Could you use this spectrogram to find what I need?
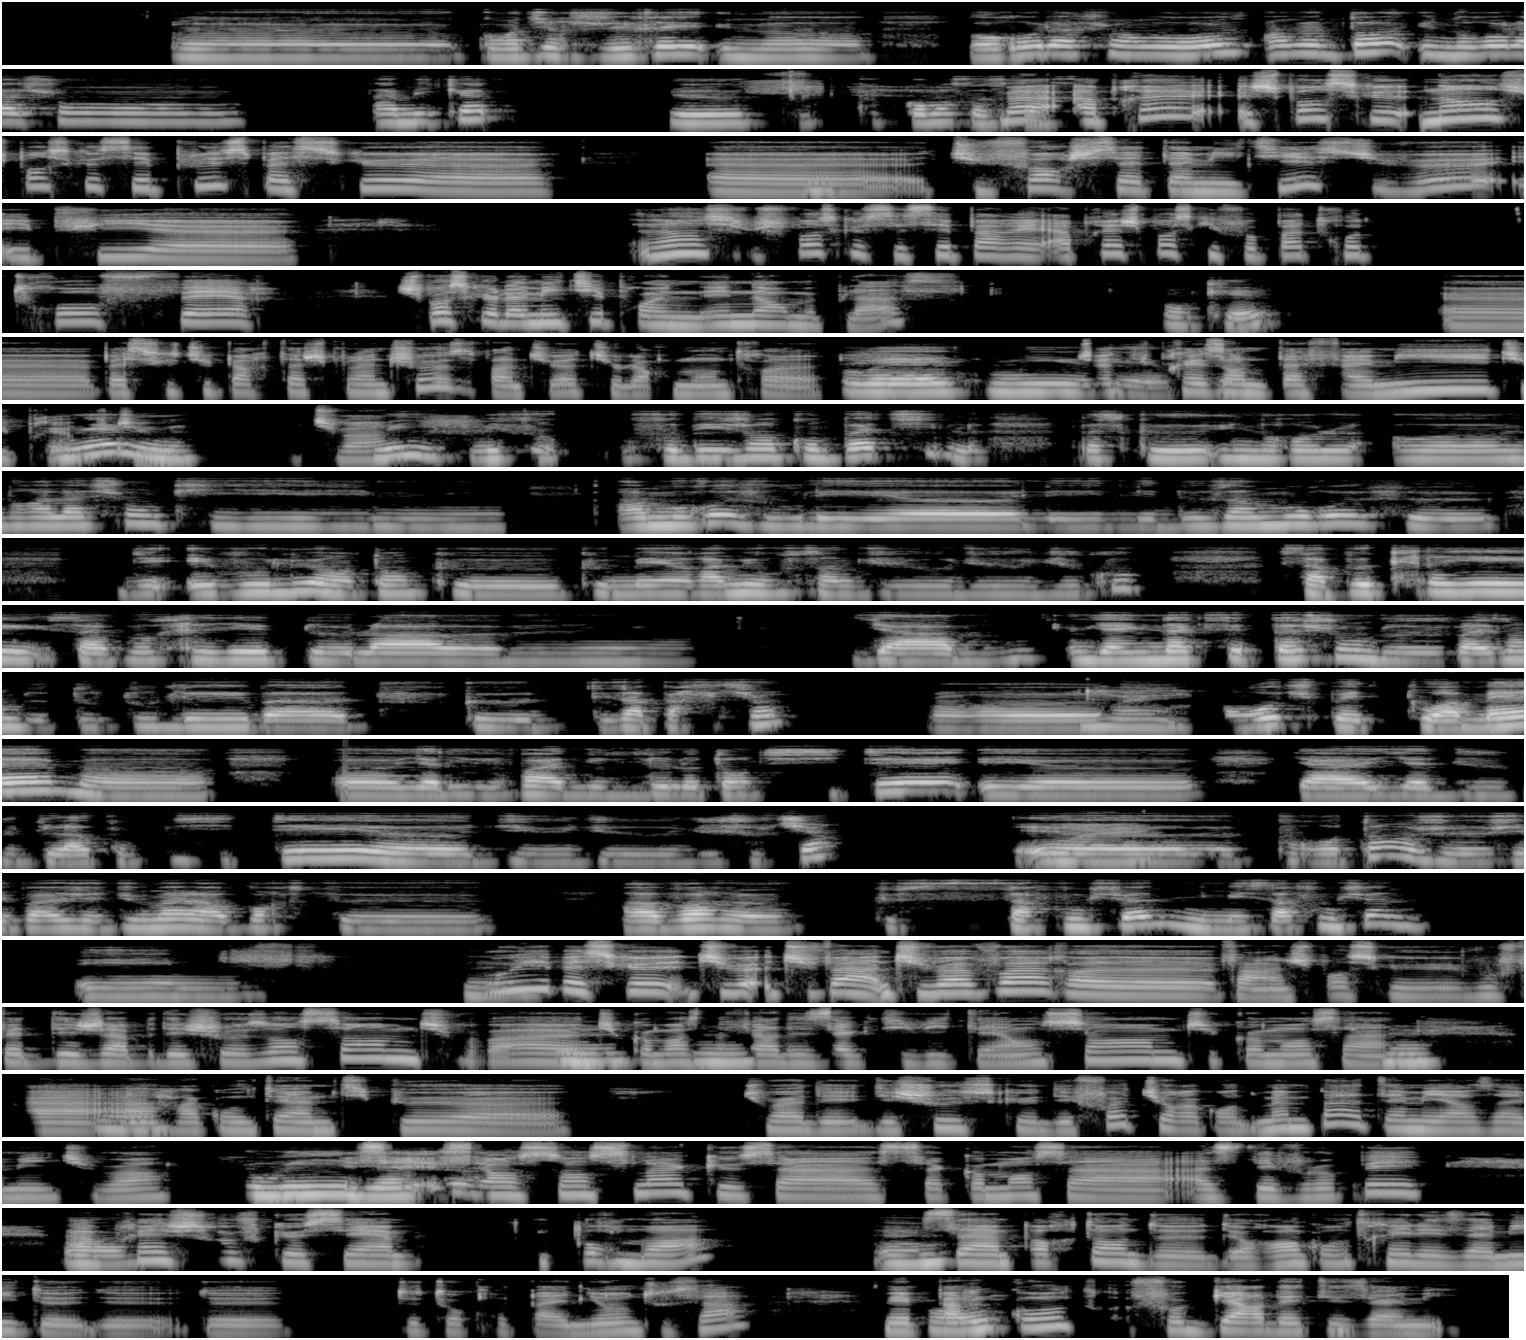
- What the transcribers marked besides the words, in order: tapping
- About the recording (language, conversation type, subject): French, unstructured, Quelle place l’amitié occupe-t-elle dans une relation amoureuse ?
